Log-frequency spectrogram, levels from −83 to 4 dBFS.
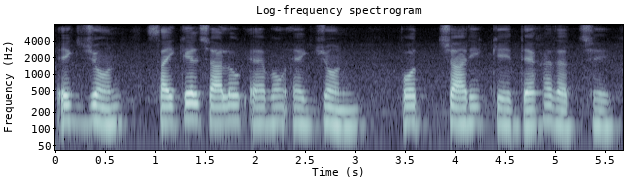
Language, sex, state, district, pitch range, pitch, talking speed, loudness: Bengali, male, West Bengal, Alipurduar, 115-130 Hz, 125 Hz, 85 wpm, -19 LUFS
